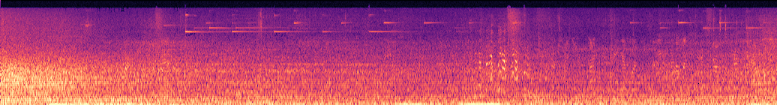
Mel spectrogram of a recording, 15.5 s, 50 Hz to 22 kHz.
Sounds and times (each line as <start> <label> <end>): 3.6 Wind Chimes 9.4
